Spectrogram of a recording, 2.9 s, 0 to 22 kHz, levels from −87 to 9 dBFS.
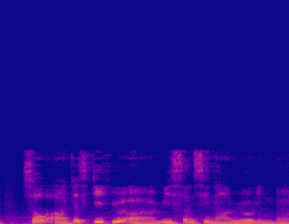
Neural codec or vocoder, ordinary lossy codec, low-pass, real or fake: autoencoder, 48 kHz, 32 numbers a frame, DAC-VAE, trained on Japanese speech; none; 7.2 kHz; fake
